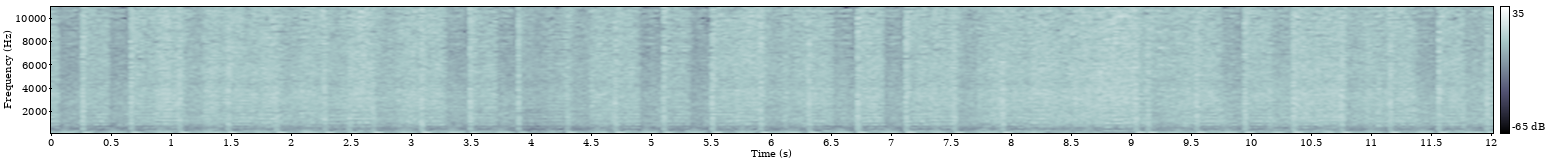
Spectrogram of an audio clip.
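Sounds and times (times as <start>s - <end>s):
electronic dance music: 0.0s - 12.0s.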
